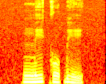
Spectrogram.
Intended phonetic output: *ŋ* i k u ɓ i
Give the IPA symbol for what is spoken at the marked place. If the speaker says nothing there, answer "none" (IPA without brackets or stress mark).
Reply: ŋ͡m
